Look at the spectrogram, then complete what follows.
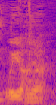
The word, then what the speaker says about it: Lyanna: Real quick, how do you pronounce her name? Lyanna.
